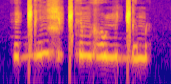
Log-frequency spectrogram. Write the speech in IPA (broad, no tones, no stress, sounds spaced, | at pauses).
ɪ ɡ͡ǁ i n ɕ ʊ ǁʰ ɪ m ɡʱ o w mʲ o ɡ͡ǁ ɪ m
